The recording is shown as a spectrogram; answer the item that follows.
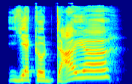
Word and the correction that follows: Yevdokia: Yevdokia. – There you Yevdokia Bershanskaya.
